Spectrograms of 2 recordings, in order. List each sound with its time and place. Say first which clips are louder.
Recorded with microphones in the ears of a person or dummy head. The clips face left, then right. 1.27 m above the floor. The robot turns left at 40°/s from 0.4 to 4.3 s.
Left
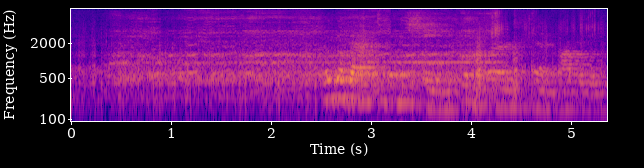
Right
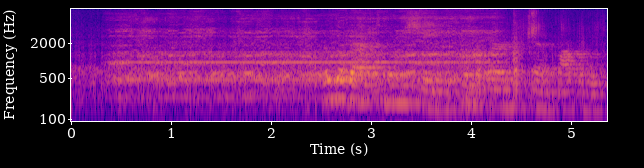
2.5 s a woman speaking: even; 25° right, 3 m; by 5.3 s 100° right, 3 m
